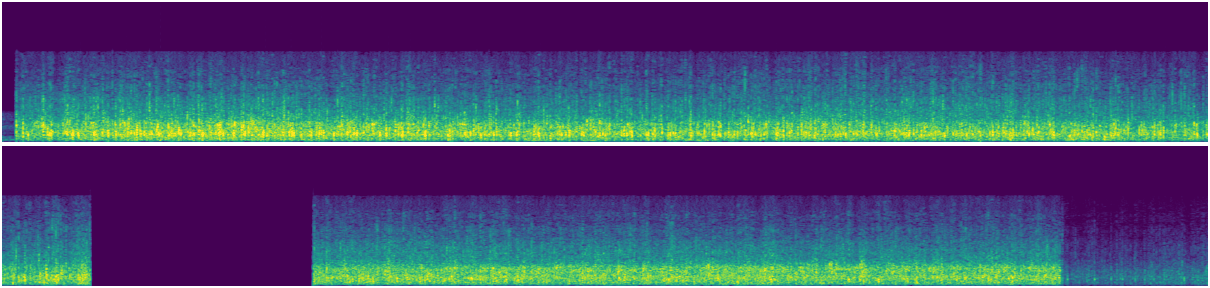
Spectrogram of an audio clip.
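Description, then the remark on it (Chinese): Long, warm applause from a large crowd after a speech, as Hu Jintao and Jiang Zemin shake hands and wave to the audience: a dense steady roar of clapping that holds at full strength, breaks off briefly partway through, then resumes and eases slightly at the end. “讲话后，胡锦涛、江泽民亲切握手，并向大家挥手致意，全场再次响起长时间的热烈掌声。”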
